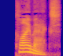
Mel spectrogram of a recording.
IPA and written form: ˈklaɪ mæks (Climax)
